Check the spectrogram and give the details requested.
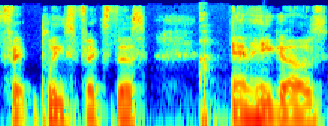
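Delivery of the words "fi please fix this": annoyed, insistent tone, lower. Retelling going to the manager about a card: retelling own past attitude. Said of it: "with this kinda attitude".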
